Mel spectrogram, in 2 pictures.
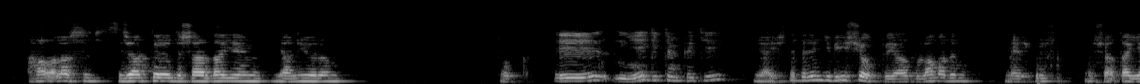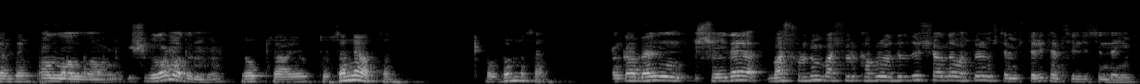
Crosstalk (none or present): none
